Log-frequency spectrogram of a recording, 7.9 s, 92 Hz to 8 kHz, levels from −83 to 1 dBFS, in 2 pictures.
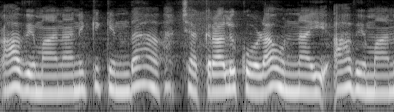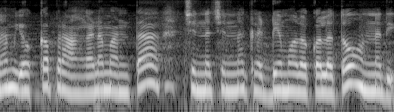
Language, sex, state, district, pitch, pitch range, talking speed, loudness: Telugu, female, Andhra Pradesh, Guntur, 215 Hz, 205-245 Hz, 120 wpm, -16 LUFS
